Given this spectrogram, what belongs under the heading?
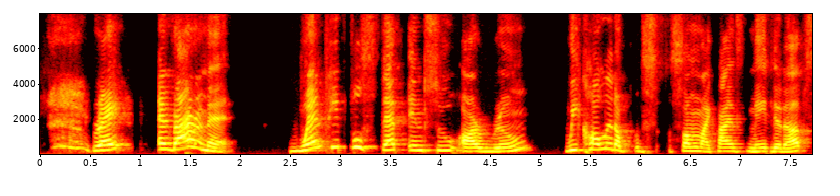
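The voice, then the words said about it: Nigerian accent. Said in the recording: “my Nigerian accent”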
